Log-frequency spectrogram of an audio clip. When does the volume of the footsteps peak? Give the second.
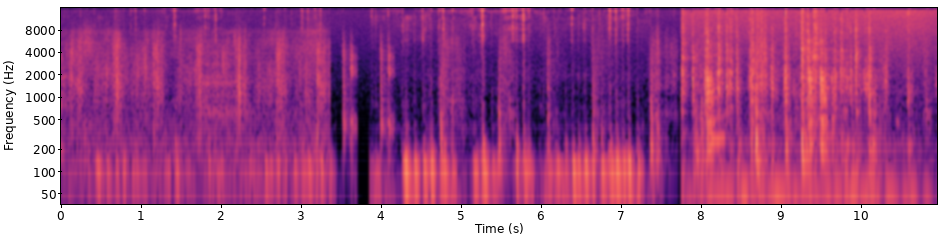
9 s.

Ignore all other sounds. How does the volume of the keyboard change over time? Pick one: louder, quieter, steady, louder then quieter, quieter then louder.
louder.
